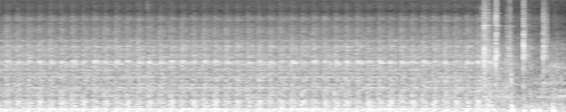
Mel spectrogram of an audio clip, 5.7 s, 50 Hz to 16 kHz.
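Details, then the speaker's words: 2013 Ford Escape 1.6 L turbo gasoline direct injection, misfire on cylinder 2; scan-tool relative compression test, throttle floored, cranking 10 seconds; even steady starter pulse, no uneven beats; compression healthy, normal cranking. "ممكن اشوف relative compression، اتاكد ان الموتور. ادوس البنزين على الاخر، crank for 10 second."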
